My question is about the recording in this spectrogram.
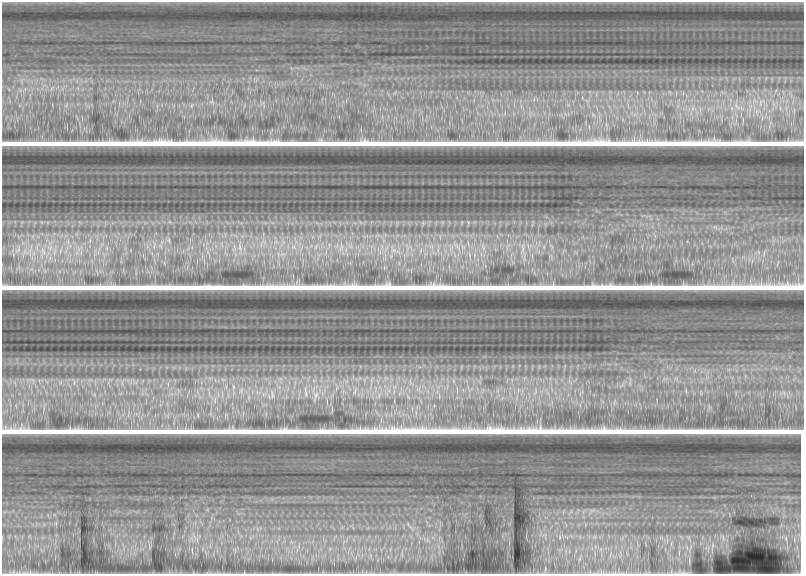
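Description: Electric tattoo machine buzzing steadily while lining a tattoo outline, with a sharp click near the end.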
